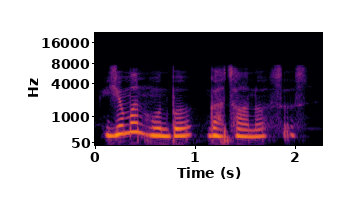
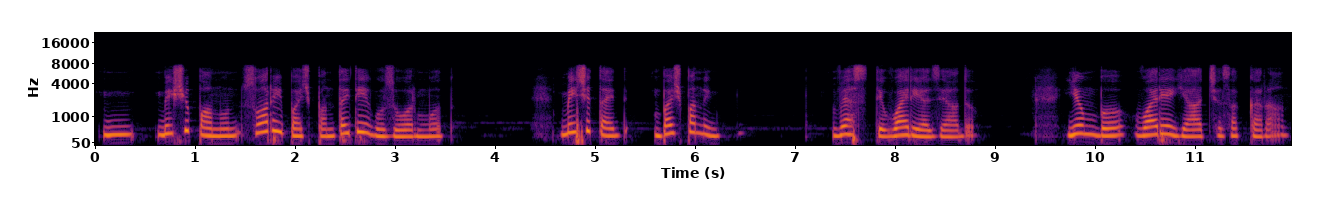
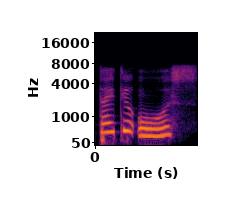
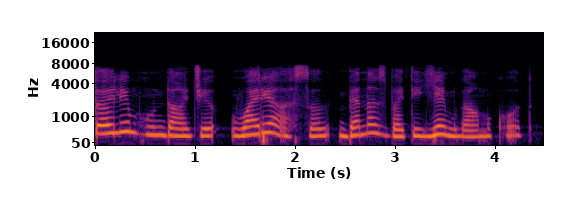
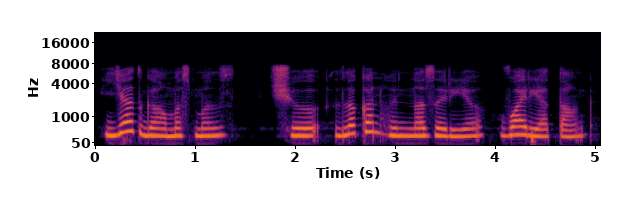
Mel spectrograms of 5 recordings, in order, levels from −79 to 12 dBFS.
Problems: none marked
